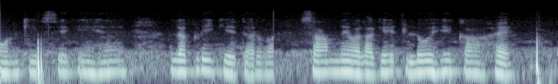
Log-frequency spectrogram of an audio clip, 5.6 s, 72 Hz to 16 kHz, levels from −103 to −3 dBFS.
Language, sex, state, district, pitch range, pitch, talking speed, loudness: Hindi, male, Uttar Pradesh, Muzaffarnagar, 150-165 Hz, 155 Hz, 105 wpm, -25 LUFS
